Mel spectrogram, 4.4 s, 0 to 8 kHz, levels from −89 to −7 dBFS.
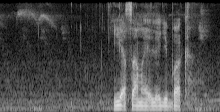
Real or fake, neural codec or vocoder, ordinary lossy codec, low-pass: real; none; none; 7.2 kHz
